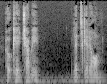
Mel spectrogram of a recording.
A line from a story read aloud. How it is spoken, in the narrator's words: I whispered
